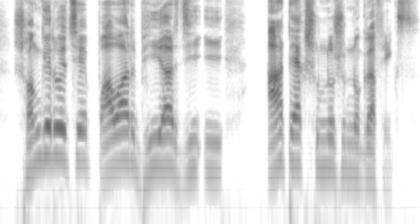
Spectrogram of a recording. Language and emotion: Bengali, neutral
